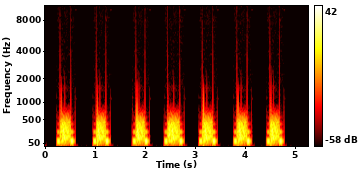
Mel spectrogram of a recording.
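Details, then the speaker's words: Aortic valve sclerosis with thickened, calcified leaflets and only mild gradient: regular heartbeat about 86 a minute with a soft systolic murmur between the heart sounds; aortic sclerosis murmur. "listen once again to a patient with aortic valve sclerosis"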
